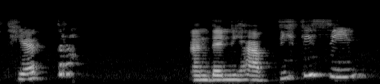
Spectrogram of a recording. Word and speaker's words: difficile: And then we have difficile. Difficile, we don't pronounce E at the last.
